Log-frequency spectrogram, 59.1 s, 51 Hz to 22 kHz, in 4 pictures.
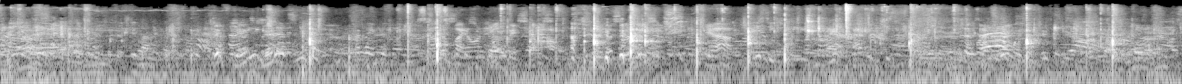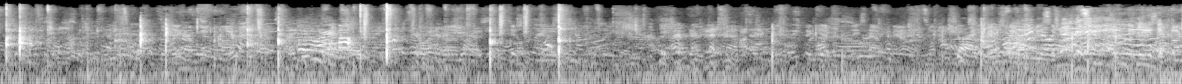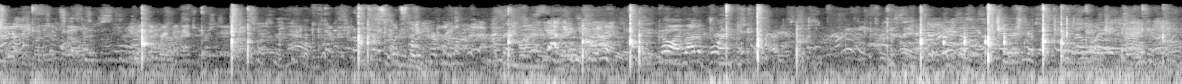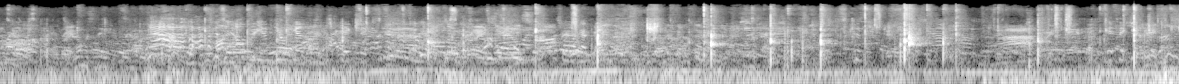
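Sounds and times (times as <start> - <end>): background voices chatting: 0.0 - 59.0.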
